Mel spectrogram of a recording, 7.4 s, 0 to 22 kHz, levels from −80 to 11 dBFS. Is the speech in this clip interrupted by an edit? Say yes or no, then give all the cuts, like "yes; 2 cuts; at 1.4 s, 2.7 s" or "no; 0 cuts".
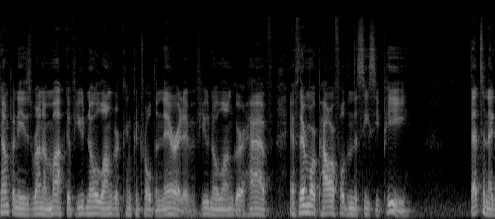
no; 0 cuts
